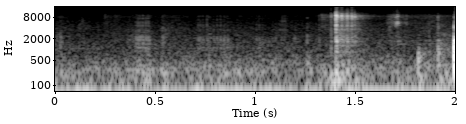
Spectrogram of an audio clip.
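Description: Hollow-braid rope and a thin steel-wire splicing tool rubbing as the tool draws the rope's tail through the braid. There is a short scratchy rustle about one and a half seconds in, and another right at the end.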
